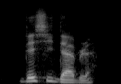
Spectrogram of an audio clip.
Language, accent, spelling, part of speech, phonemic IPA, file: French, France, décidable, adjective, /de.si.dabl/, LL-Q150 (fra)-décidable.wav
- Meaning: decidable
